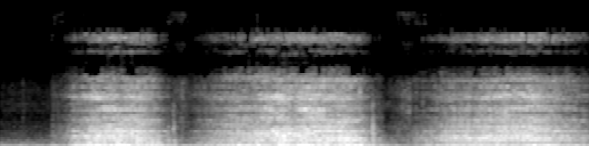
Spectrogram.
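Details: Customer's car with a grinding, roaring complaint as the wheel turns: a harsh rasping grind rising and fading in slow waves. Cause is worn-out brake pads and chewed-up rotors, both replaced.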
